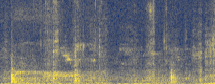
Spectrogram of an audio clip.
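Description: Near silence: faint room tone with a small click near the end.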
